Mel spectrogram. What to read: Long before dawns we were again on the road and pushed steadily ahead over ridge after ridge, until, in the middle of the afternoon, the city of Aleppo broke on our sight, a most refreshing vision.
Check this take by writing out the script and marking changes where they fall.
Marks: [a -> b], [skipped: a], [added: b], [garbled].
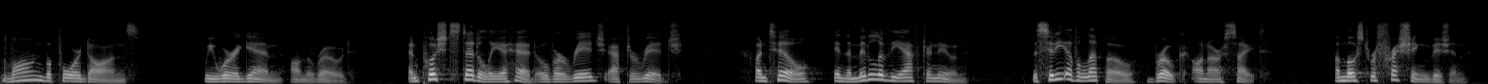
Long before dawns we were again on the road and pushed steadily ahead over ridge after ridge, until, in the middle of the afternoon, the city of Aleppo broke on our sight, a most refreshing vision.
